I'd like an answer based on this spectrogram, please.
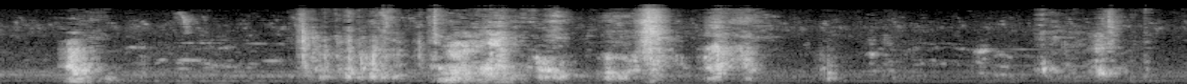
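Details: Playing Boerboel pair (South African Mastiff), Enzo and Diva, in Egypt: a dense run of gruff, breathy growl-grunts and snorts packed into the middle seconds, framed by isolated single huffs at the start and end.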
